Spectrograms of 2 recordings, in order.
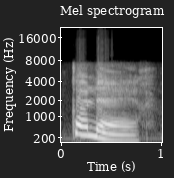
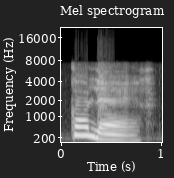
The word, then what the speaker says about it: colère: So we have O, followed by a pronounced consonant. That makes it an open O, E with the accent grave, which is pronounced E, and then another mute E at the end of the word, which is silent, giving us colère.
